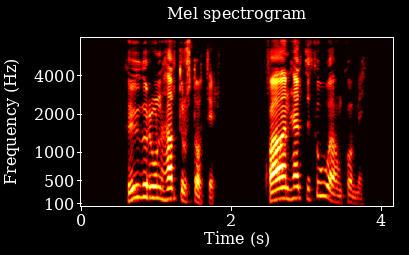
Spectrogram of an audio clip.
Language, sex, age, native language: Icelandic, male, 20-29, Icelandic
